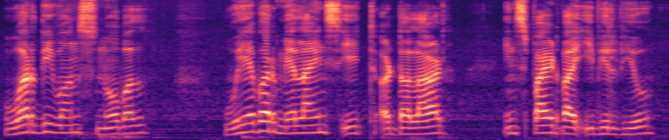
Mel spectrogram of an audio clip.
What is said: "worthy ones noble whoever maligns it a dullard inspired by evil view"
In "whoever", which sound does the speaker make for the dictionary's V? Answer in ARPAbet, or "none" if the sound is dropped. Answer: B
